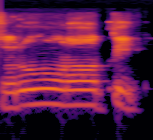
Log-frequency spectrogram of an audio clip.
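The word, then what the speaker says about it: शृणोति: This is srunoti. So if you go here, Sanskrit, see there is a dot under R.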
